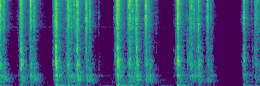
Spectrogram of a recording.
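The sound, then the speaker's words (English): Quick bursts of mechanical typing on a Braille typewriter, clustered clattering keystrokes with short pauses between groups, fairly loud, with no voices. “A special Braille typewriter she uses for work and for her poetry.”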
